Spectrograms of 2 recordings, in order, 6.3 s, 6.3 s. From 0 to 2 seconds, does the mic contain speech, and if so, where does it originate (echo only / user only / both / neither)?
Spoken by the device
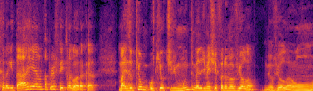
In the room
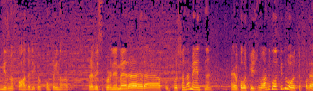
user only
